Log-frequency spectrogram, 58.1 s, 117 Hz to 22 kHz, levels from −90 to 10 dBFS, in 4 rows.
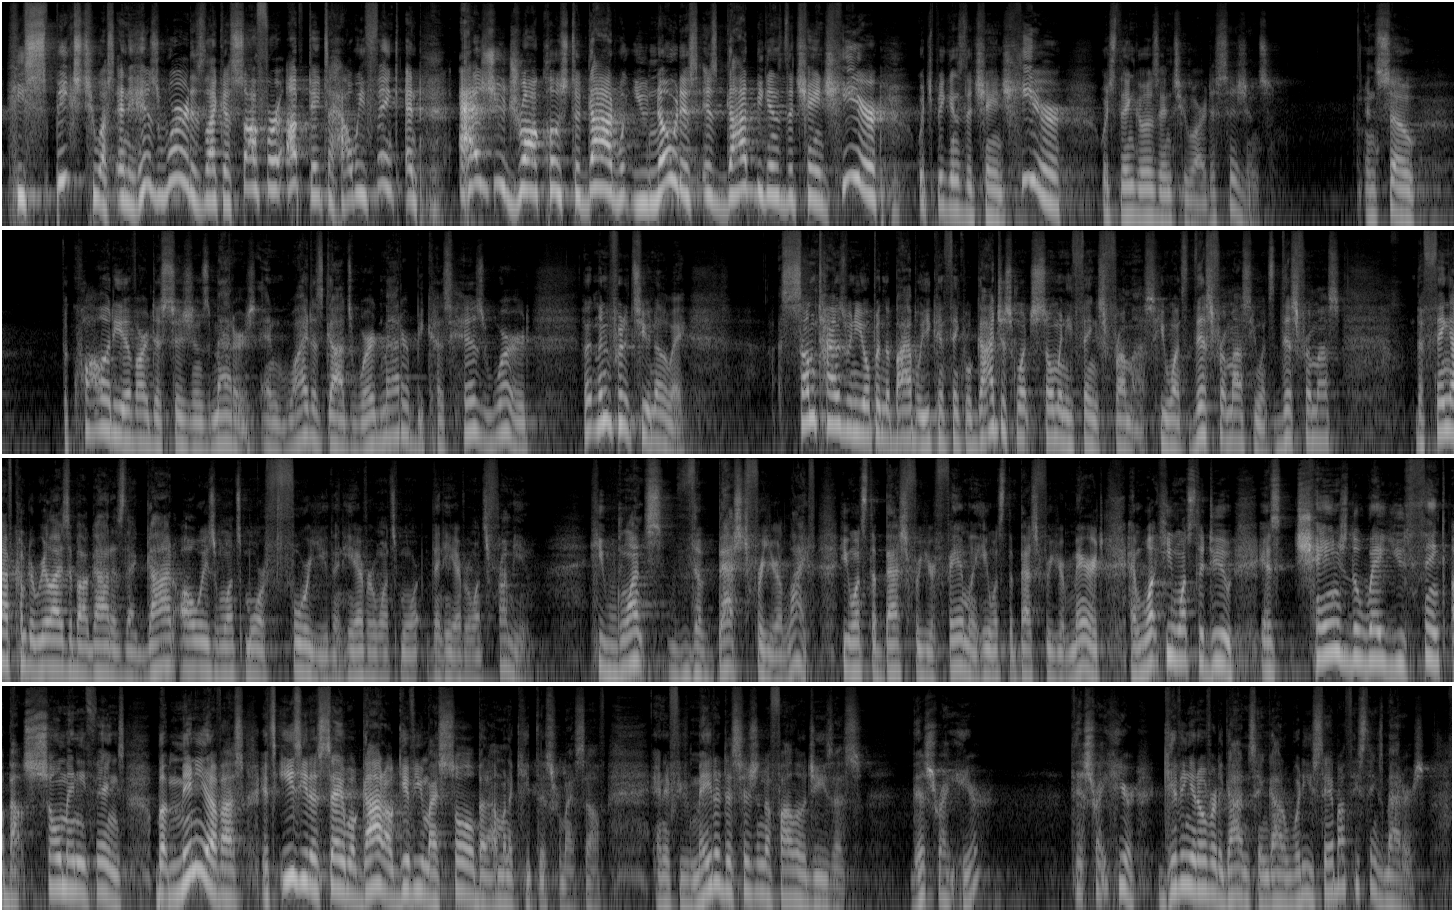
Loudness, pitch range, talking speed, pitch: -29 LUFS, 130-200 Hz, 220 wpm, 155 Hz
